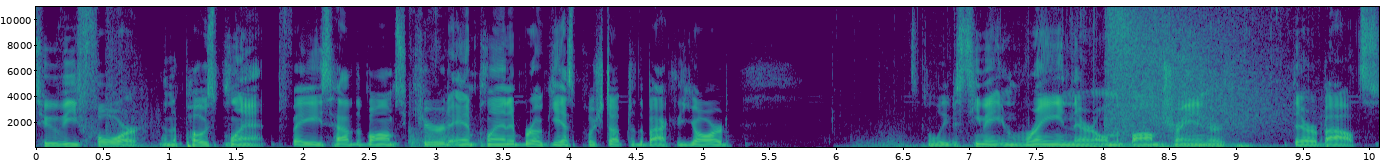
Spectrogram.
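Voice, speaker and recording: With music in the background, a man speaks at a medium pitch and a moderate pace with fairly even intonation. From Alabama. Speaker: esports commentator. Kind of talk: live commentary.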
